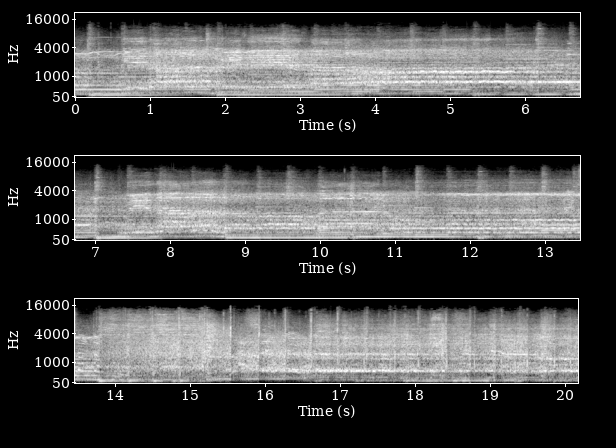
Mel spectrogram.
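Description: A large crowd of football fans sings a slow, drawn-out stadium chant in unison, the melody holding long notes over steady crowd roar that swells louder toward the end.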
